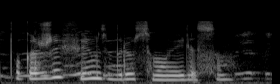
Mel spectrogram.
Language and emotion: Russian, sad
